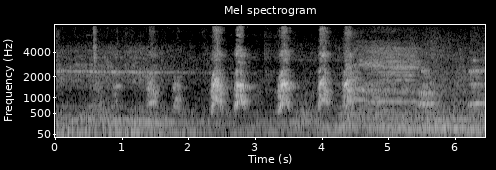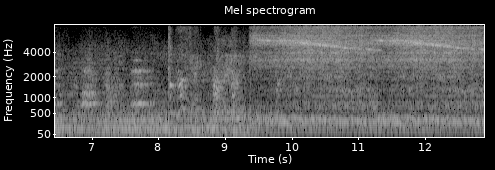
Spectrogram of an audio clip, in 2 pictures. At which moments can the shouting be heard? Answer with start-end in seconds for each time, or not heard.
4.3-5.5.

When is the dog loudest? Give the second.
3 s.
